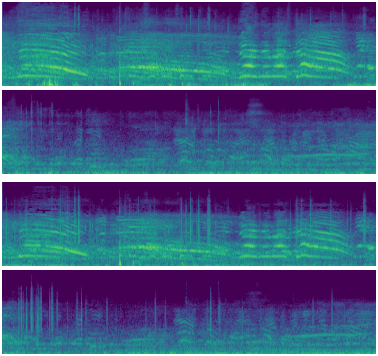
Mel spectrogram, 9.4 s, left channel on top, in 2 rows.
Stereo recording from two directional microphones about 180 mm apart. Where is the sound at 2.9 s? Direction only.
20° right (ahead or behind).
